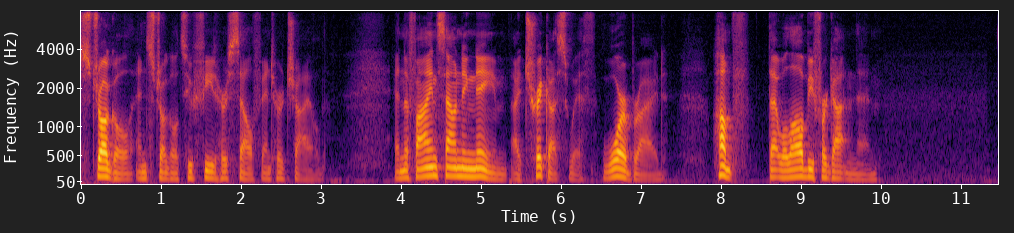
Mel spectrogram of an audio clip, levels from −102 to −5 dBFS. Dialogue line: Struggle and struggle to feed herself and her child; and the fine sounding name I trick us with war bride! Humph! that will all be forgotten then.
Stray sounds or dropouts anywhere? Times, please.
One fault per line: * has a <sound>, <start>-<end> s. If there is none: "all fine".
all fine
